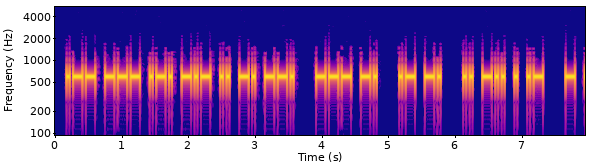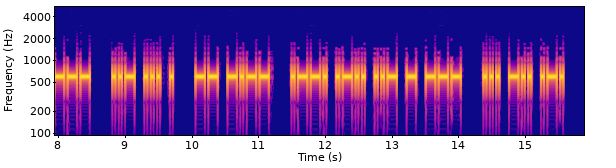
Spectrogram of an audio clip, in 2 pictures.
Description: Morse code, heard as a keyed tone, about 25 wpm, 600 Hz. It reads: WORKING ON AN IDEA TO USE MY PLUTO SDR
